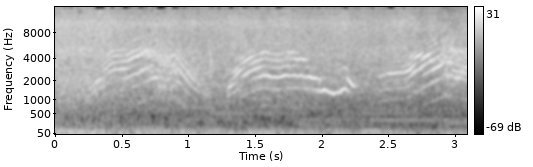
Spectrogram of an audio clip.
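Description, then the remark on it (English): A cat yowls three times in long, wavering cries that rise and fall in pitch, loud, over a steady hissing rush of background noise. “Includes adjustable spray settings for Mormons, charity collectors, and cats.”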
